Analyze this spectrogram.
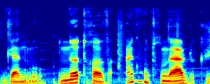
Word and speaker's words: Gunnm: Ouais, à Skip, ça se prononce Ganmu.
